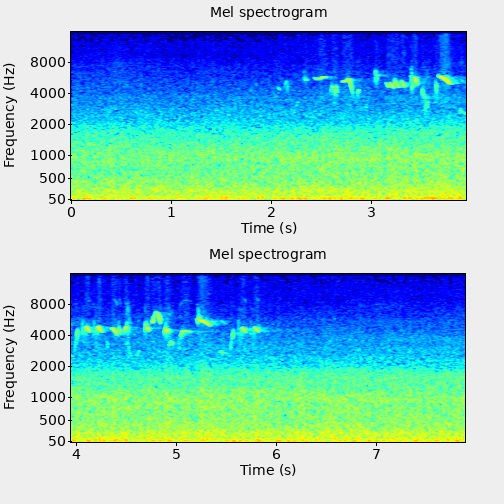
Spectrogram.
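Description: A small bird twittering, a quick run of short high chirps from about two to six seconds in, over a faint steady low rumble.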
